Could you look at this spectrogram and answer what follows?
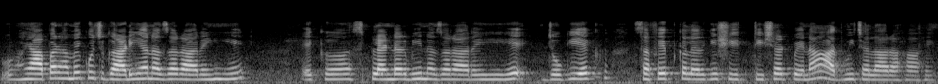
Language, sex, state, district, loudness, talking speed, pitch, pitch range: Hindi, female, Bihar, Patna, -17 LUFS, 190 wpm, 240 Hz, 230-255 Hz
